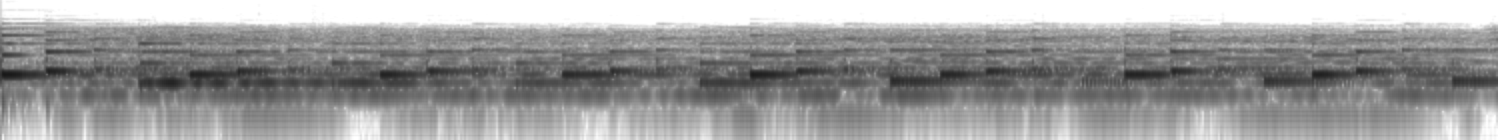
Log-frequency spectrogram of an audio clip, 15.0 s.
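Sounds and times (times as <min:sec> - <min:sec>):
sad piano loop: 0:00.0 - 0:14.9.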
